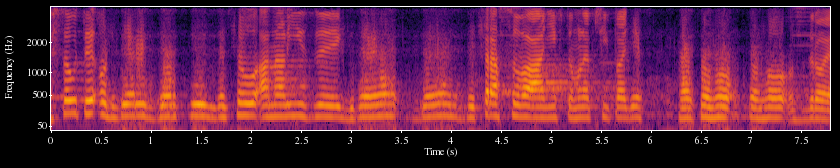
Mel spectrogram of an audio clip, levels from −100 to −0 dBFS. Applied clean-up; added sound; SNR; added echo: neural separator model SepFormer DNS4.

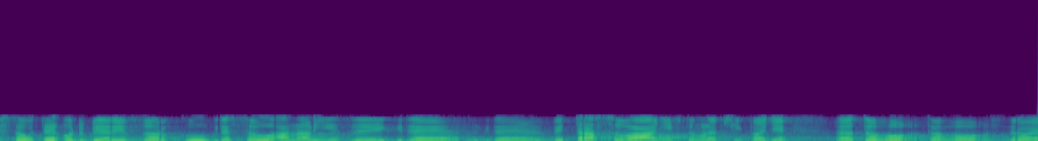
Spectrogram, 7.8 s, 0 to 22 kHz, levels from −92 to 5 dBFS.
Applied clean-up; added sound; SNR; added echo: none; none; none; none.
